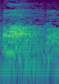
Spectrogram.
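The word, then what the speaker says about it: 爸爸: Jadi kayak misalkan papa. Papa itu sebenarnya kan nada 4 sama nada 4. Tapi kita bacanya papa.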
